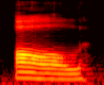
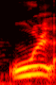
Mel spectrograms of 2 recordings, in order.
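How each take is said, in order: First: The vowel is drawn out longer. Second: The vowel is short. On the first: The speaker calls it right. "더 길게" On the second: The speaker calls it wrong. "all 아니고"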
